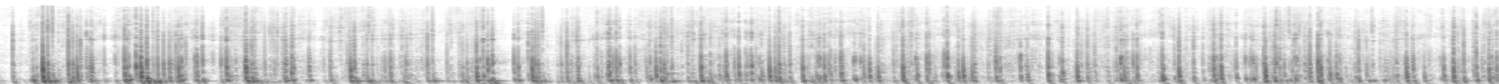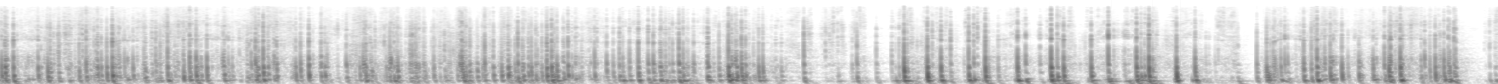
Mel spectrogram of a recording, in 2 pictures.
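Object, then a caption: Plastic food container. A medium, hollow, empty translucent red plastic food container is held close and scratched and tapped with fingertips and nails. The result is a fast, dense stream of crackly, crinkling scratches with a hollow midrange body and many short, dry taps. The sound thins out briefly near the end before resuming.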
